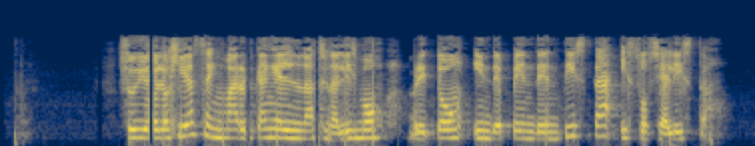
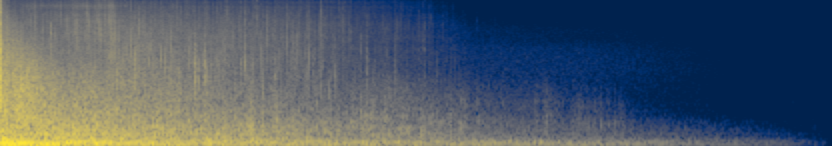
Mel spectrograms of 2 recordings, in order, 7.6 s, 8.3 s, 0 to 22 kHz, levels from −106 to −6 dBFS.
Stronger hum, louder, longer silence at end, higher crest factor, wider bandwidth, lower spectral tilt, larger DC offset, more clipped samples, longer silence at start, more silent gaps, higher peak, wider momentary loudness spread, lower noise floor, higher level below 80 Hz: neither; about the same, -15 LUFS vs -15 LUFS; second, 0.45 s vs 3.7 s; about the same, 16 dB vs 16 dB; second, 8.2 kHz vs 20 kHz; second, -2.5 dB/octave vs -6 dB/octave; neither; second, under 0.1% vs 0.4%; first, 1.2 s vs 0 s; neither; about the same, 0 dBFS vs 0 dBFS; second, 8 LU vs 25 LU; about the same, -78 dBFS vs -77 dBFS; second, -54 dBFS vs -20 dBFS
